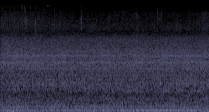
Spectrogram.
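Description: A large truck engine rumbles nearby.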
